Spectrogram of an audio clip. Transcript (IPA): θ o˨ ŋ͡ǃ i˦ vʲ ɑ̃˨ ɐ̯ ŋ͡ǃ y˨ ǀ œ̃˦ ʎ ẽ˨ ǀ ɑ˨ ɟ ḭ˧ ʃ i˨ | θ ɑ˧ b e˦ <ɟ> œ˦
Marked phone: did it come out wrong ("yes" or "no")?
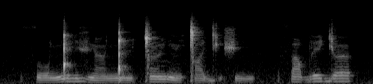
no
